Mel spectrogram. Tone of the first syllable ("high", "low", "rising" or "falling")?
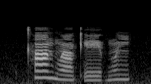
high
